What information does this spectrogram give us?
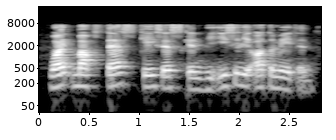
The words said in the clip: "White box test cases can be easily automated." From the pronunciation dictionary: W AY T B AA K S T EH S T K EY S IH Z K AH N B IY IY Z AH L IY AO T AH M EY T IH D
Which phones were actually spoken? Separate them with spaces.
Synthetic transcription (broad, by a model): W AY T B AA K S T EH S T K EY S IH S K AH N B IY IY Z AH L IY AO T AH M EY T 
